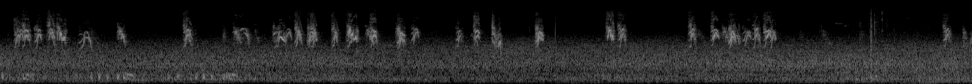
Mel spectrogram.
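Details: Several sparrows coming onto a hand to be fed at a Tenmangu shrine on 14 April 2023, giving short, sharp chirps in quick clustered bursts through the clip over a soft, steady background hum.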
